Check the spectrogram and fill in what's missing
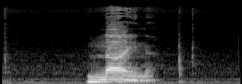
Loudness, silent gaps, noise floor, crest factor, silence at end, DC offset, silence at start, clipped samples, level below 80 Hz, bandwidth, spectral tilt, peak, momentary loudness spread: -12 LUFS; none; -43 dBFS; 14 dB; 0.6 s; under 0.1%; 0.85 s; under 0.1%; -42 dBFS; 16.5 kHz; -6.5 dB/octave; 0 dBFS; 17 LU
